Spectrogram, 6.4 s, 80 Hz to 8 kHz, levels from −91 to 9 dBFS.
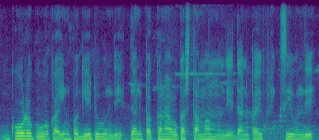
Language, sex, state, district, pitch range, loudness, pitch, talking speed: Telugu, male, Telangana, Mahabubabad, 135-150 Hz, -18 LUFS, 145 Hz, 120 wpm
